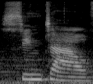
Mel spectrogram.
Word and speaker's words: Xin chào: Hello would be Xin Chào for the north. Oh, just like you said I'm from Hanoi, so I will probably teach you the Hanoian accent is better. Okay. Yes, Xin Xin chào.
